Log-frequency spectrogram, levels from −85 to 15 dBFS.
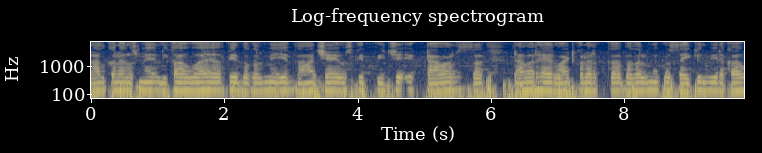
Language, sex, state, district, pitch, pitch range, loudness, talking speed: Hindi, male, Bihar, Patna, 140 Hz, 135-140 Hz, -15 LUFS, 190 wpm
